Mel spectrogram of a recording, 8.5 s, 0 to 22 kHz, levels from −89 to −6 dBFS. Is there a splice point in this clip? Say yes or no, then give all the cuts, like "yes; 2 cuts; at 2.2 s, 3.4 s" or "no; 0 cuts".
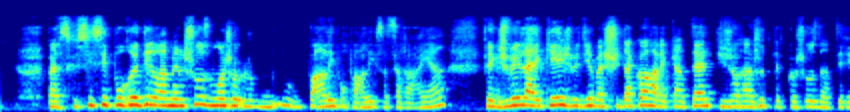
no; 0 cuts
